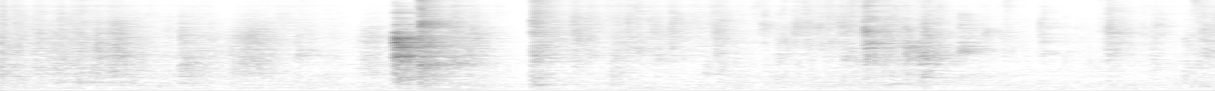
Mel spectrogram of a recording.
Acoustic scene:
restroom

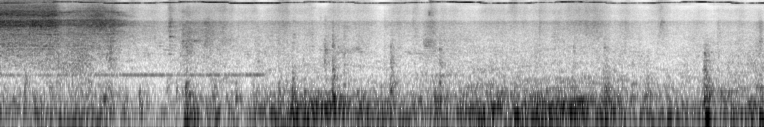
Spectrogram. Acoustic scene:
bus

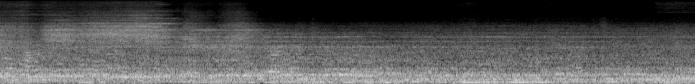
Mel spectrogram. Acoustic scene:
subway train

